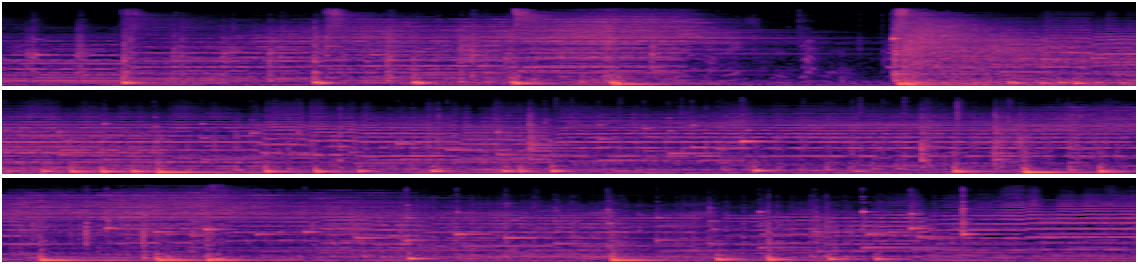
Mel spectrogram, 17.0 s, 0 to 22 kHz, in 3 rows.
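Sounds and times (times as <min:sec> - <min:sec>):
brass chords: 0:00.0 - 0:17.0
marching band playing: 0:00.0 - 0:17.0
low drum beat: 0:02.2 - 0:08.5.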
